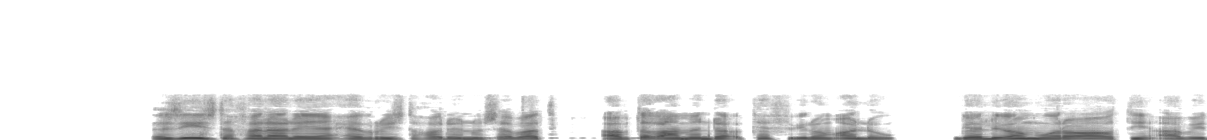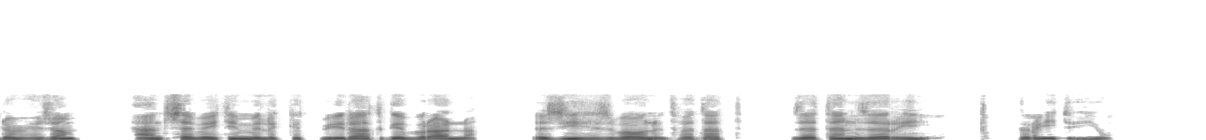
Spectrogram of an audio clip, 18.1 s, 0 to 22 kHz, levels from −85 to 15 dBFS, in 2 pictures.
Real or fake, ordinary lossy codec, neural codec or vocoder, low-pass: real; MP3, 48 kbps; none; 7.2 kHz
